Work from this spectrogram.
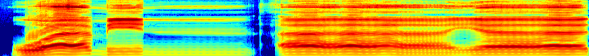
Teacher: Maka ditandai di sini dengan tanda berbentuk seperti ini, ada seperti huruf ya dan di atasnya tanda seperti ini menandakan dia kita panjangkan 4 harokat. Maka hi-nya harus kita panjangkan 4 harokat. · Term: mad silah tawilah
